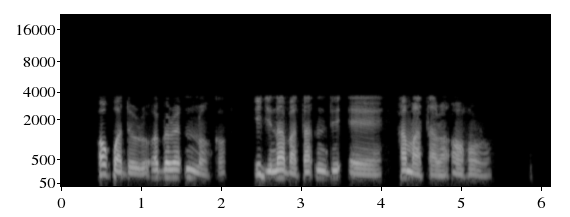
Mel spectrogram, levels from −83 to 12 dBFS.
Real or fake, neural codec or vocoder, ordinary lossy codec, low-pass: real; none; AAC, 24 kbps; 3.6 kHz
